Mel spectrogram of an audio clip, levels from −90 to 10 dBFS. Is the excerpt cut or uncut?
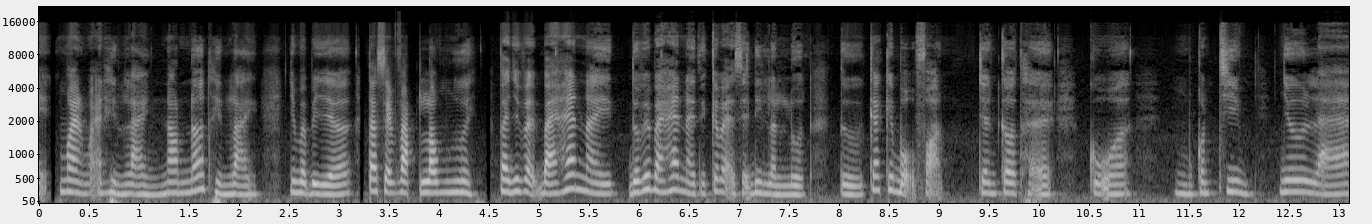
uncut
